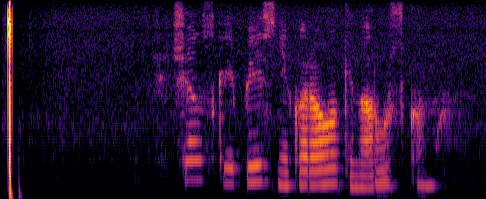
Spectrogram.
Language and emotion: Russian, sad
